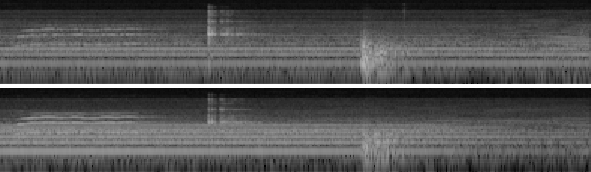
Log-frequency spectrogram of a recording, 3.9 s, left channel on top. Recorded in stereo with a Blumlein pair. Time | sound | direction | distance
0.1 | singing | 30° right | 2.5 m
1.4 | tapping | 70° left | 7 m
